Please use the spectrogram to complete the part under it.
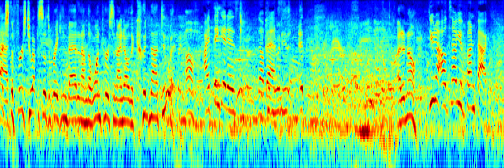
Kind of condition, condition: setting, busy venue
